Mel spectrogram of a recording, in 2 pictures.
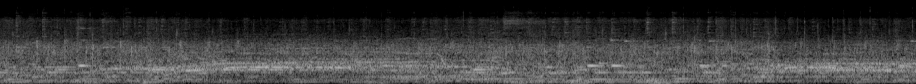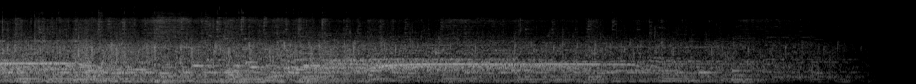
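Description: Stage musical's curtain-call music with audience applause, steady for most of the time and then fading out over the last few seconds.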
